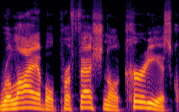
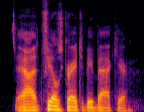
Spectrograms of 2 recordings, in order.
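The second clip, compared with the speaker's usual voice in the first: very low, insincere, unenthusiastic voice with no pep; 9 semitones lower than usual. Welcomed back to the studio during the show intro, the guest answers unenthusiastic and insincere. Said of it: "I'm going to need some more enthusiasm".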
